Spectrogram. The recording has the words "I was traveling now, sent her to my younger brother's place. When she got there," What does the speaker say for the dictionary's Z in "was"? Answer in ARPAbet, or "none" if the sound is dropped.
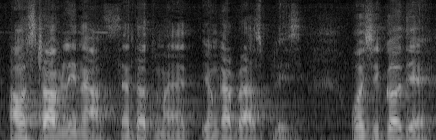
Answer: S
